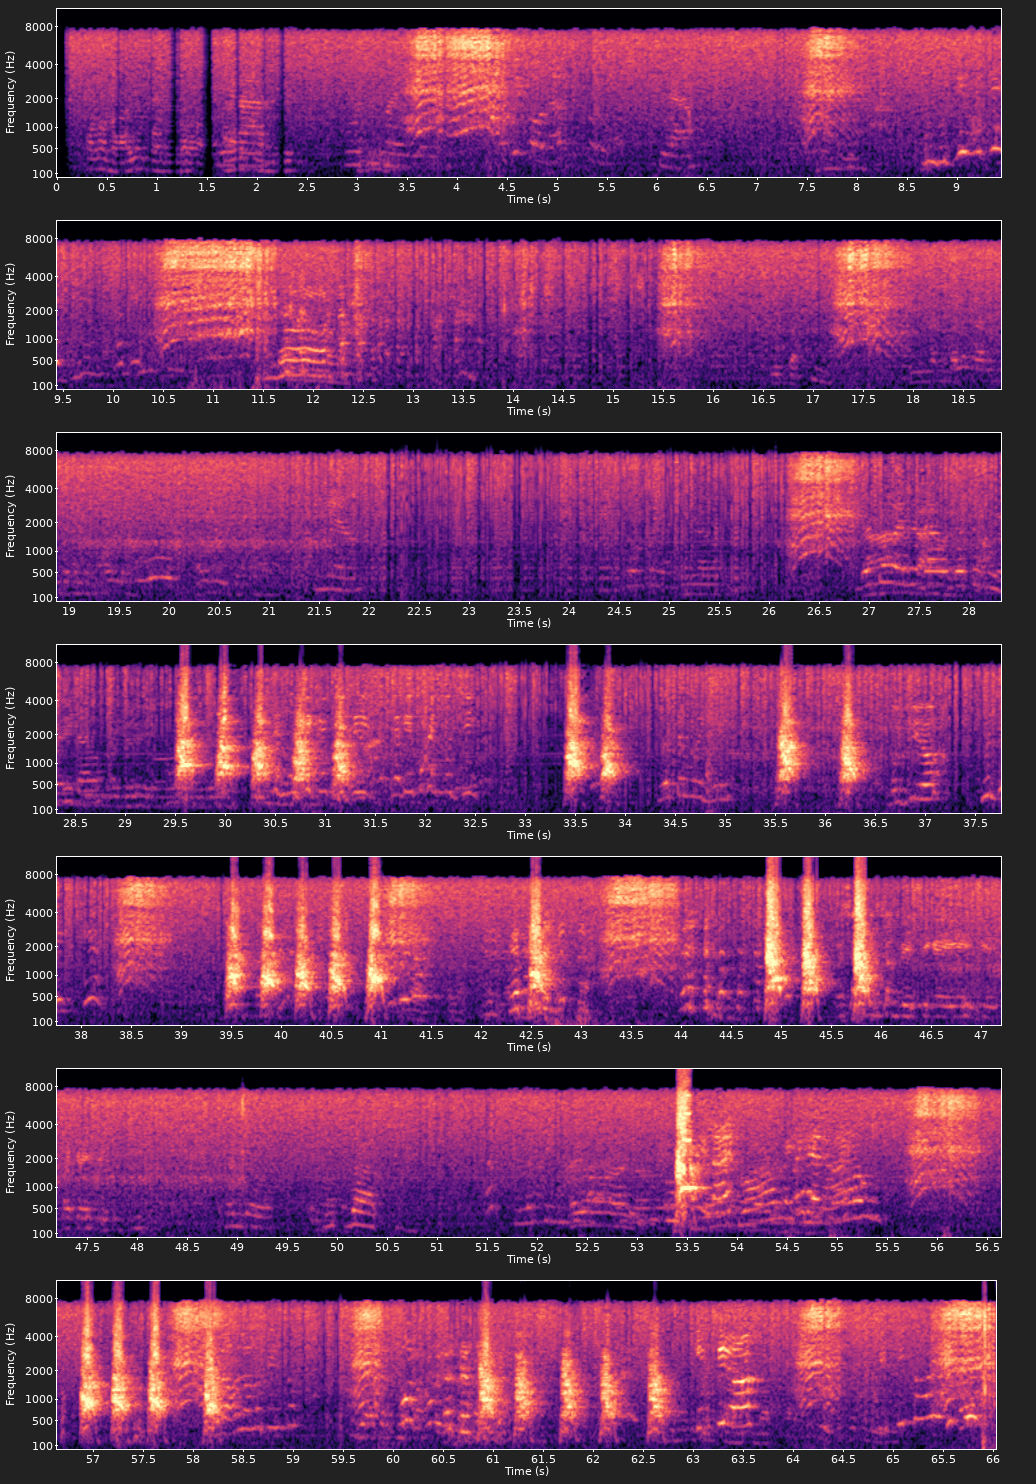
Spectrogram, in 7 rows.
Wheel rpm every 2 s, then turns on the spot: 0, 50, 10, 10, 30, 30, 20, 20, 30, 20, 10, 0, 20, 10, 0, 10, 0, 10, 10, 10, 10, 30, 10, 20, 0, 0, 0, 30, 20, 20, 0, 10, 40.
16-20 34-36 44-48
